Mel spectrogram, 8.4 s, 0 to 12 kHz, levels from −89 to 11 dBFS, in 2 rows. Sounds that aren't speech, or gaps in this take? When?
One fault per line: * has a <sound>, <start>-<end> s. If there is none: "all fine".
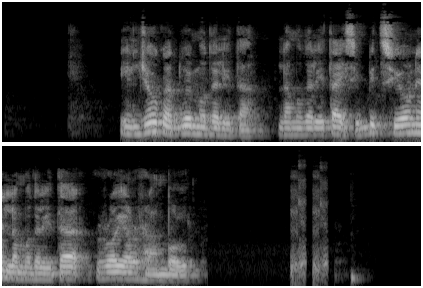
* has a laugh, 7.1-7.5 s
